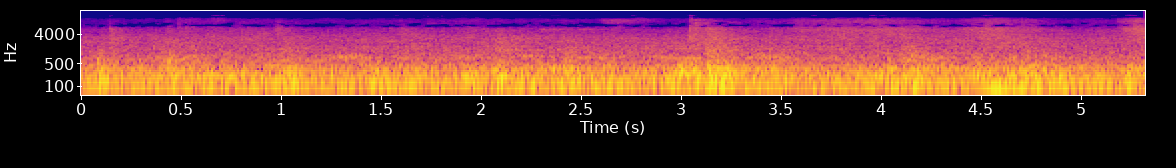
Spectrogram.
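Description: Steady low rumble of a moving suburban electric train heard from inside the carriage: wheels running on the rails and the car body vibrating, with a brief louder clatter about three seconds in.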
